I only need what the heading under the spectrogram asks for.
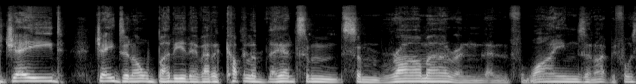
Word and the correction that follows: ramen: Is that what you pronounce it? Rama? What's that? The noodles? – Yeah, ramen.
